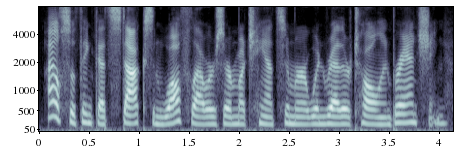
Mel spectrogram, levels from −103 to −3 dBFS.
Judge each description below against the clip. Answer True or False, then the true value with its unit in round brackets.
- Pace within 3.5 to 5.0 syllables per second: False (5.8 syllables/s)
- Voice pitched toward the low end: False (195 Hz)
